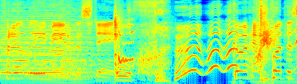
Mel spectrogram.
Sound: giggles

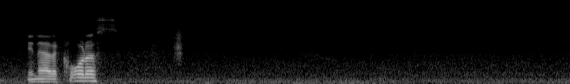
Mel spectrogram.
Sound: engine roaring

